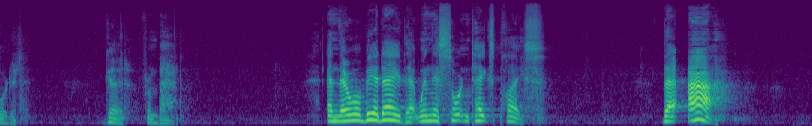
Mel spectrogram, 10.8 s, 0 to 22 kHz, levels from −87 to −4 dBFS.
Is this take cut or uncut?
uncut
